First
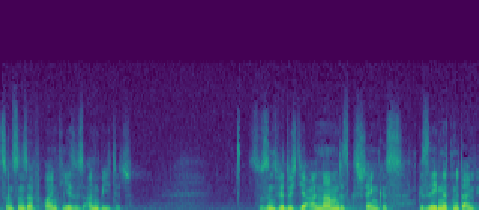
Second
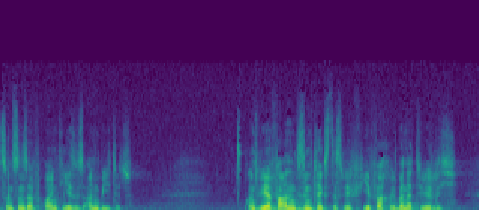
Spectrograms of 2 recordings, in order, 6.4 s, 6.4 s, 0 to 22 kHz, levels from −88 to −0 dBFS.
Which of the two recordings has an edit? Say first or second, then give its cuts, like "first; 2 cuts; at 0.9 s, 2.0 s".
first; 1 cut; at 3.2 s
